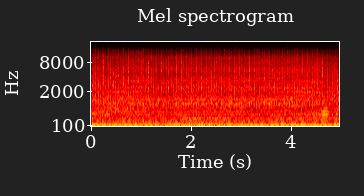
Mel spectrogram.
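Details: VW Jetta idling after oil change; quick even light tick keeping pace with idle, owner suspects lifter tick rather than exhaust leak, may need cam and lifters; cause unconfirmed.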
